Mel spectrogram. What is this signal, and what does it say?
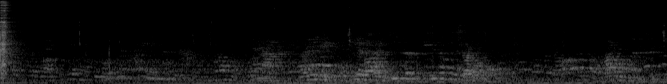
The noise of a restaurant. There is no code.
